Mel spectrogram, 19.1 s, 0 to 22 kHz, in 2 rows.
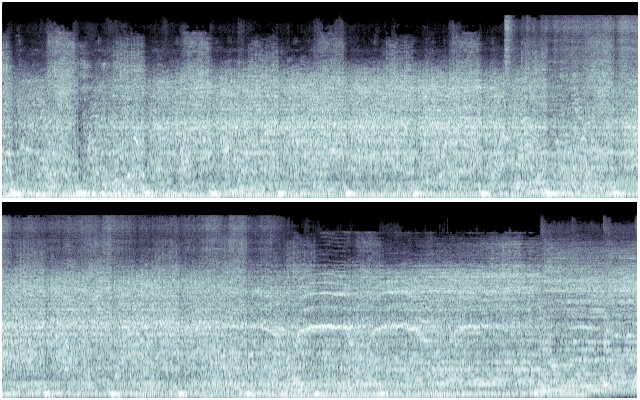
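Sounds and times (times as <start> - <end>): live rock band playing: 6.7 - 19.0.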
